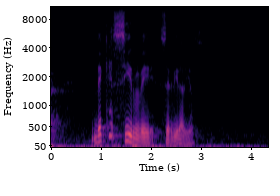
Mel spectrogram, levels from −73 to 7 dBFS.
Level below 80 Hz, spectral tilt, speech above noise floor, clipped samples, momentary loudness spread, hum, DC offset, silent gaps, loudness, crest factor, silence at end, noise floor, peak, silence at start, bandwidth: -52 dBFS; -5.5 dB/octave; 22 dB; under 0.1%; 18 LU; none; under 0.1%; none; -37 LUFS; 20 dB; 0.1 s; -57 dBFS; -18 dBFS; 0 s; 10.5 kHz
